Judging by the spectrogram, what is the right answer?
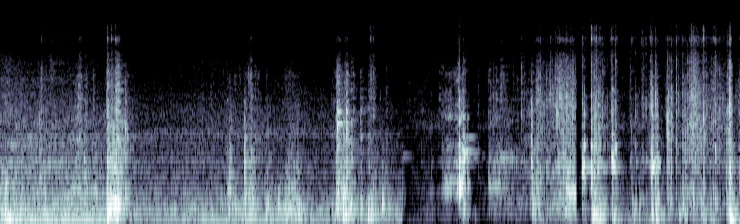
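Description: Camp cookware and utensils knocking and clattering as they are handled and packed into a plastic storage tote: wooden spoons, a frying pan and an enamel mug set into a bowl, in a string of separate sharp knocks.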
